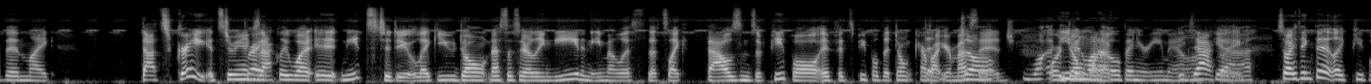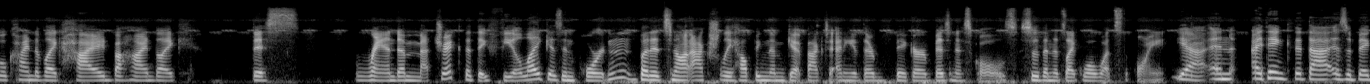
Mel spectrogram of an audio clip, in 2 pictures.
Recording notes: Because we're proud midwesterners, we recorded this episode in person on a wagon in the middle of a cornfield.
